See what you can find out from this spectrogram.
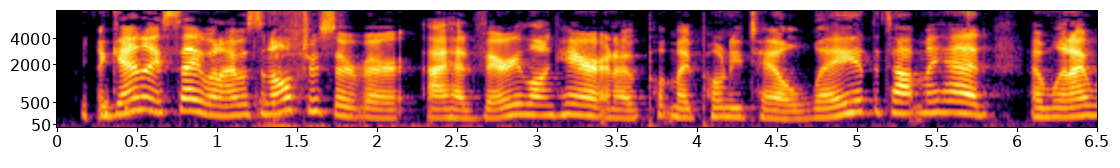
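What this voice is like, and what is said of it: Usual voice. Nothing is said of it.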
